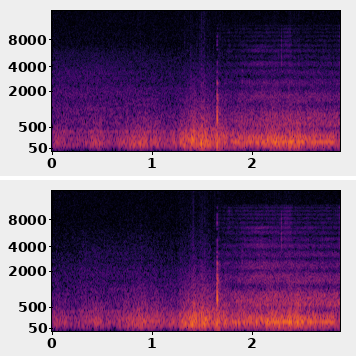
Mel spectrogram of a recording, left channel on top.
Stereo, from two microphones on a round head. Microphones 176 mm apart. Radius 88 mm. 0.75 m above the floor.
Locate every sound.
1.6 s writing: 20° right (ahead or behind)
